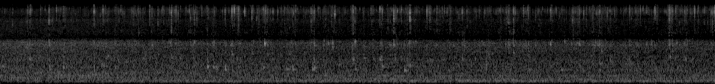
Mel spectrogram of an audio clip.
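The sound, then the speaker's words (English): Steady water trickling and splashing down a water wall, a continuous hiss of falling droplets with no pauses, fairly loud and alone without any talking. “And here is one of those water walls.”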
